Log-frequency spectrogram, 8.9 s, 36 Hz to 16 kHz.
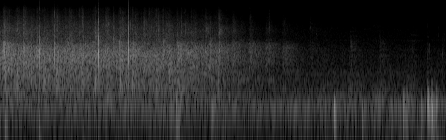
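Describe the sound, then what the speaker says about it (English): Audience applause greets a sports broadcaster at the ACC Kickoff 2023 media event, a dense clapping wash with a few sharp near claps at first, then fading over several seconds to scattered claps and quiet room noise. "Let's give her a nice round of applause."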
